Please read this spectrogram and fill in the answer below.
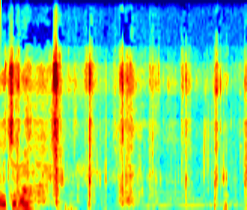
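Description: Footsteps of a person walking in chappals (sandals) over a dry dirt path and grass: a few uneven steps.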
